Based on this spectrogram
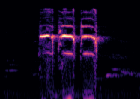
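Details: An agitated bar-winged prinia calls a rival with three quick, buzzy, rasping high notes in a tight burst, lasting under a second against a quiet background.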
